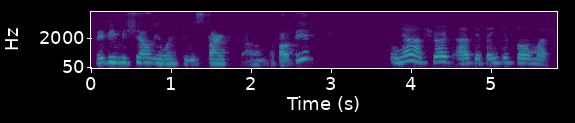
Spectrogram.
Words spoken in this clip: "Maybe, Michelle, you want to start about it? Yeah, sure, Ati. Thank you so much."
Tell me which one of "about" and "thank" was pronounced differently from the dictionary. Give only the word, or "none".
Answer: thank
